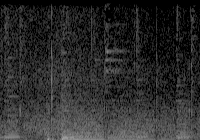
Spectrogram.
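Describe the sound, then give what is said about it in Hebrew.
A voice imitates ocean waves breaking on shore, producing a steady, breathy whooshing with a low hum, moderately loud, swelling briefly around the middle before continuing. “סאונד של גלים, סאונד של גלים, סאונד של גלים.”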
